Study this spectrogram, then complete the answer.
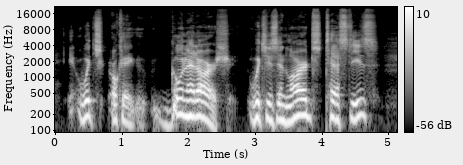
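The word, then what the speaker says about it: gonadarche: of age tenor 2 is onset of gonad arsh I'll spell that for you g-o-n-a-d-a-r-c-h-e I think it's uh similar to minarsh for women which okay going at arsh which is in large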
